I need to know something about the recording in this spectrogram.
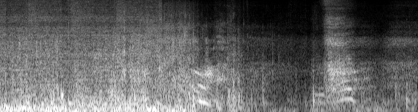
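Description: A bicycle crashes down onto dry leaves and dirt.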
